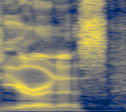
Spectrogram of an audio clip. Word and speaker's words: Uranus: with just terrible names uranus it's supposed to be pronounced uranus not that it makes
